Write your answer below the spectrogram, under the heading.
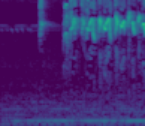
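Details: Brief, dense high twittering trill from an oriental white-eye, "isian sogok ontong" master song for teaching other white-eyes, preceded by one short sharp chip, over a low steady hum.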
